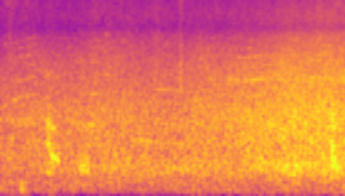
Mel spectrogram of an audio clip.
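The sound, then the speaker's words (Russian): Ocean waves rolling onto a foggy Pacific coast make a faint, steady, hissing wash that slowly grows a little louder across the few seconds. “Вы слышите звук? Это волны накатывают.”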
